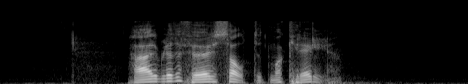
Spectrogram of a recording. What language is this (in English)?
Norwegian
